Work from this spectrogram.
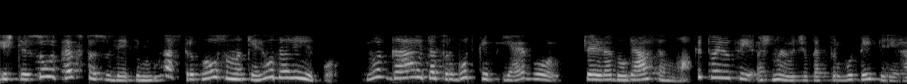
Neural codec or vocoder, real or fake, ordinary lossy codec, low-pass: codec, 16 kHz, 4 kbps, FreqCodec, larger model; fake; AAC, 16 kbps; 7.2 kHz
